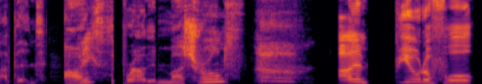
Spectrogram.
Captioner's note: gasp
